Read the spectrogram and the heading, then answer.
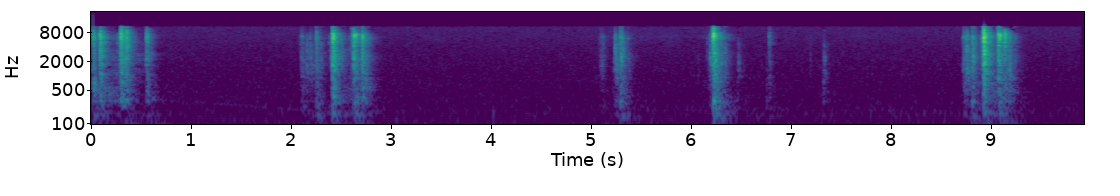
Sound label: hospital drawer fidget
